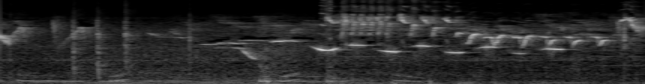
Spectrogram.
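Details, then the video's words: Tledekan pring, a shortwing, singing in the style called nembak and ngerol: soft lower notes at first, then a run of crisp, evenly spaced descending whistles. "Terapi BURUNG TLEDEKAN PRING gacor nembak dan ngerol"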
